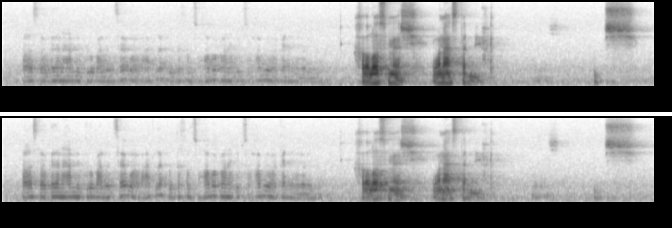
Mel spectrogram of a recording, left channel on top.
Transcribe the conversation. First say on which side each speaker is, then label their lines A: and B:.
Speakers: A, on the right; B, on the left.
A: خلاص لو كده انا هعمل جروب على الواتساب وهبعت لك وتدخل صحابك وانا هجيب صحابي وهكلم الراجل ده
B: خلاص ماشي وأنا هستناك
A: خلاص ماشي
B: ماشي.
